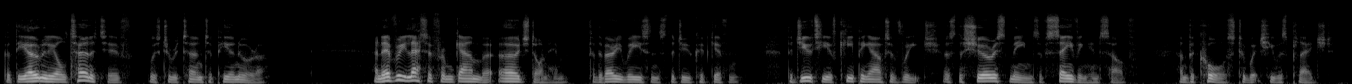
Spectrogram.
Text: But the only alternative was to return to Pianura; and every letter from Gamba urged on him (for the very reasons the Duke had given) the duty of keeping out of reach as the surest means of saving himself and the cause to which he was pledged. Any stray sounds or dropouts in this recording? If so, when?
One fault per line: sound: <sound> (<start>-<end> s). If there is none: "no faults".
no faults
